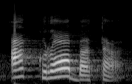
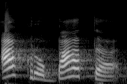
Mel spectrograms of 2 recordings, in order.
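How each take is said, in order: First: The stress is on the third-to-last syllable. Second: The stress is on the second-to-last syllable. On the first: "eu tenho uma palavra proparoxítona" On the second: "já não se trata mais de uma palavra proparoxítona"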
